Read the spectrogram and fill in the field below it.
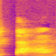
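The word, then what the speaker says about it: palm: एक मिनट बाद, L silent, वैसे तो एल सब जगह साइलेंट नहीं होता है, लेकिन कुछ ऐसी वर्तनी होती है जहां पर एल को साइलेंट रखा जाता है, यानी कि उसको नहीं पढ़ा जाता।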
